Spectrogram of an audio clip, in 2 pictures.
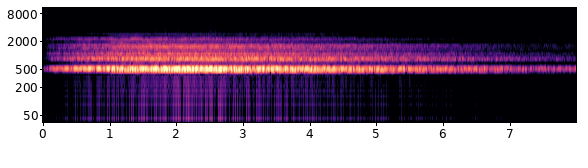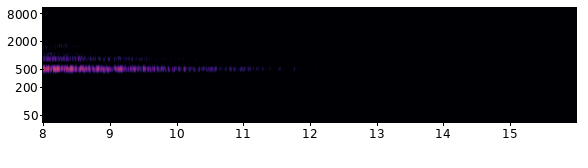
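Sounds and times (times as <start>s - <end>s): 
wide dimension healing soundscape in C4: 0.0s - 8.8s.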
